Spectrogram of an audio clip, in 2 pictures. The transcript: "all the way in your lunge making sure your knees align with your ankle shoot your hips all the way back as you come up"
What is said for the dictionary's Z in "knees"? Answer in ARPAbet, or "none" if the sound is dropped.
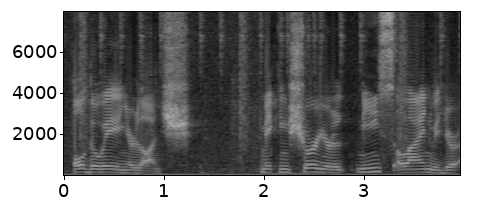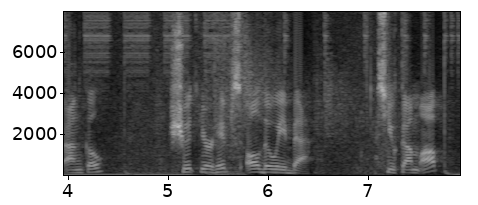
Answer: S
